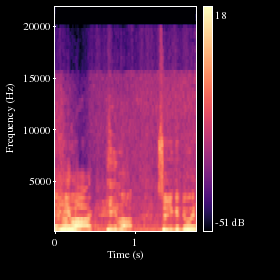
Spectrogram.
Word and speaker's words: HELOC: HELOC.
